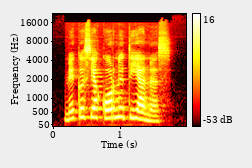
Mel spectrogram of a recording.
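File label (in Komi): ме кӧсъя корны тіянӧс, Komi, female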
